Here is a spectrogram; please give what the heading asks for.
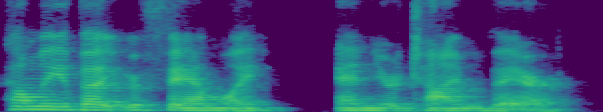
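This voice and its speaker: A middle-aged woman with a low, animated voice speaks fairly quickly as host of a short video-call interview. She's a state senator, and she introduces her guest and asks questions in an upbeat, enthusiastic manner.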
